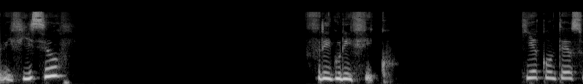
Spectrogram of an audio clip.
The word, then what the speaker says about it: frigorífico: um chapéu ou seja temos um assinto gráfico e é super útil porque nos ajuda a ver onde é que temos de focar portanto é freo fico se não houvesse esse assento a rainha estaria na penúltima silba seria friguri friguri frigorífico eu nem sei dizer bom seria no Fi e não no ri frira frira Este é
